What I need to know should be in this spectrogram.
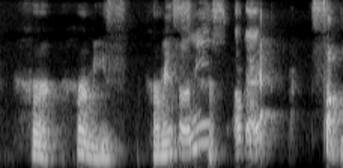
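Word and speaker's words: Hermès: I want to call it Hermes because it's spelled the same, but it's Hermes.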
